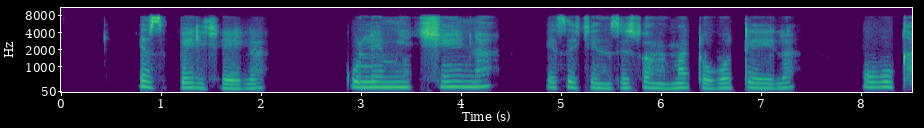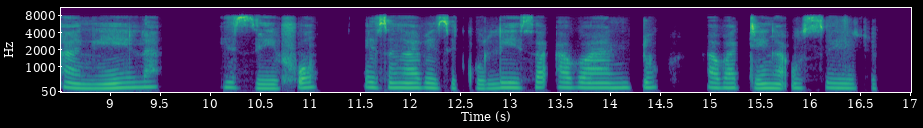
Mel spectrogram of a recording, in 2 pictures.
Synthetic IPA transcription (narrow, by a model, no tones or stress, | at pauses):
ezib̥ʱɛɮɛla | ɣulemit͡ʃʼina | ɛsɛt͡ʃʼend͡zʱiswaŋamad̥ʱɔɣɔtʼɛla | uɣukʰaŋɛla | izifɔ | eziŋaβɛziɡ̥ʱulisaʔaβantʼu | aβad̥ʱiŋa̰ʔusiːzɔ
